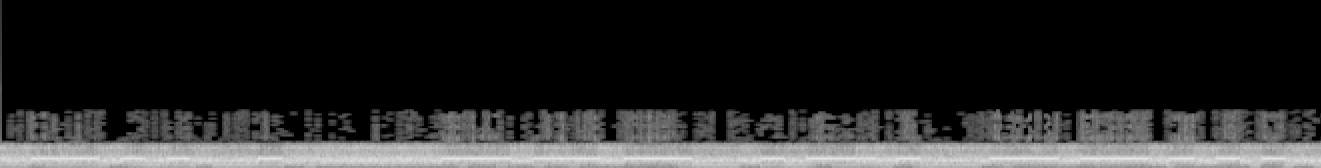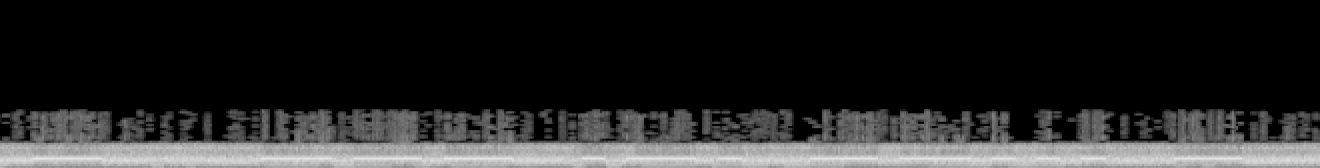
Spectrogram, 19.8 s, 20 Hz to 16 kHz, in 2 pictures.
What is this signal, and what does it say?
Morse code, heard as a keyed tone, about 7 wpm, 1020 Hz, with radio noise. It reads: DE OR7T OR7T
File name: 500khz / 30 december 2011 / 9h9es or7t-iq2mi rst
